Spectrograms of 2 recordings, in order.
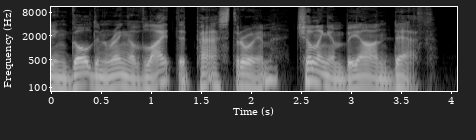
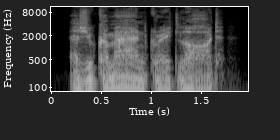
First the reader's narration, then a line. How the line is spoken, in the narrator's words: he whispered hoarsely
